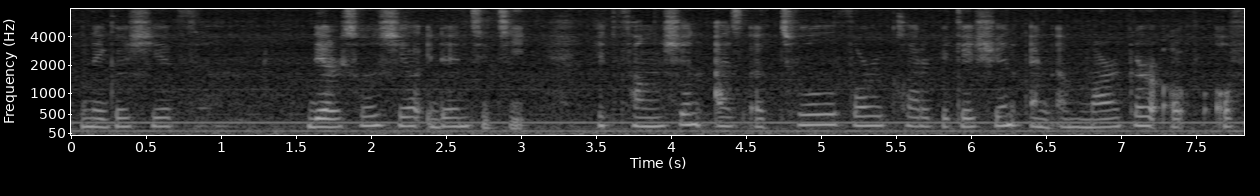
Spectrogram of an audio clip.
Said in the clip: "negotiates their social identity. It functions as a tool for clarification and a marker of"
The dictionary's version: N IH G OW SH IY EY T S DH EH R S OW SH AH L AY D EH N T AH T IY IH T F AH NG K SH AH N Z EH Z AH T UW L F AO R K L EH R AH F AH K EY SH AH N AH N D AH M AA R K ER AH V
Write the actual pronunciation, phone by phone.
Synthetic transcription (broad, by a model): N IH G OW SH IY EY T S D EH R S OW SH AH L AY D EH N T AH T IY IH T F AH NG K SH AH N EH S AH T UW L F AO R K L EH R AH F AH K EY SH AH N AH N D AH M AA R K ER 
